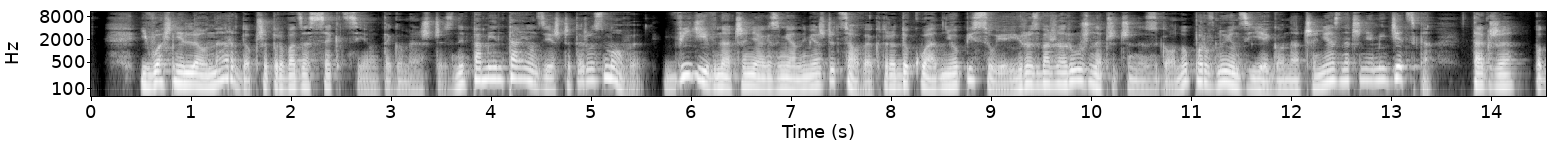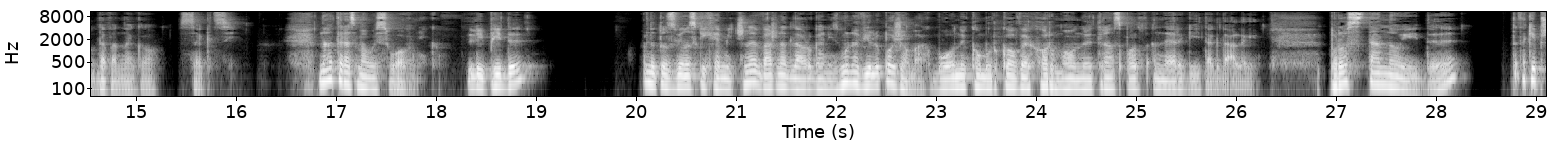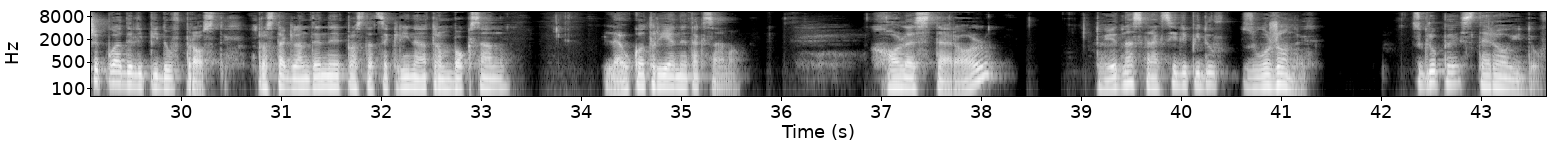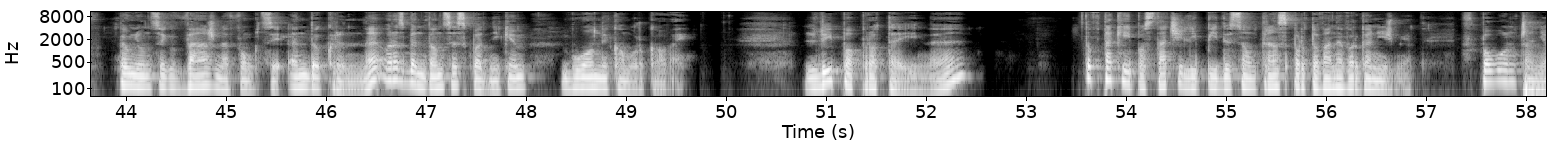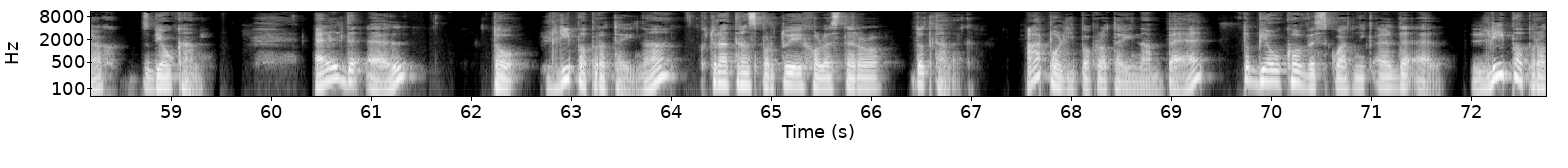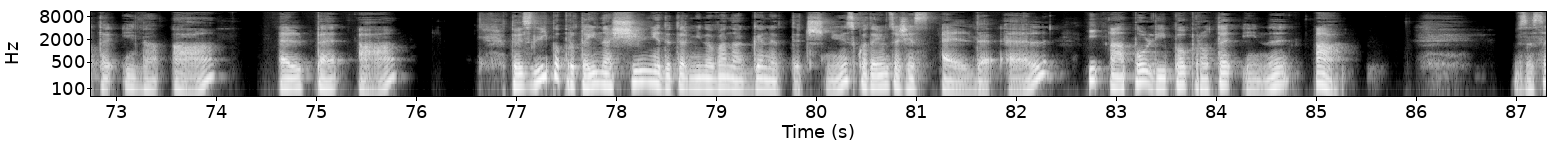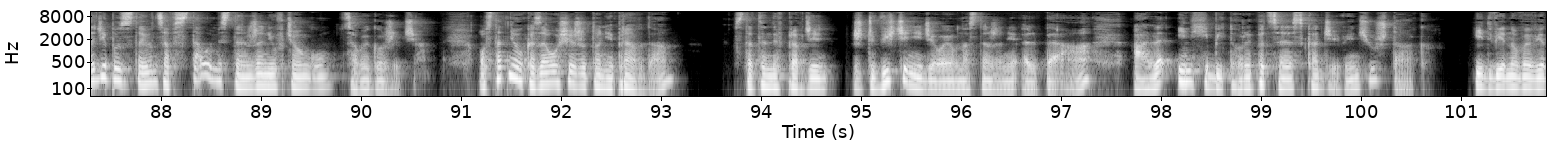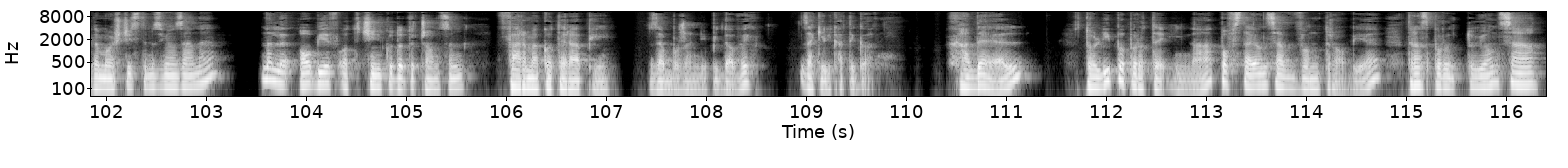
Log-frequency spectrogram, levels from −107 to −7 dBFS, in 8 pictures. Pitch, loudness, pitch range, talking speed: 110 Hz, -19 LUFS, 100-135 Hz, 95 wpm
